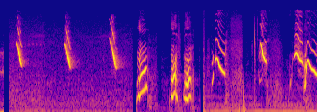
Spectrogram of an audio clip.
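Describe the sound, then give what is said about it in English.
A cheetah chirps repeatedly, giving high, bird-like yelps, about ten in all, first evenly spaced then quicker and more tumbling, clear over a faint low hum. “That was a cheetah. Did you know cheetahs chirp?”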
